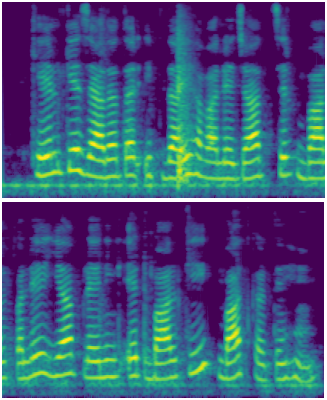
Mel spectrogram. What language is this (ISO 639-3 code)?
urd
